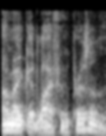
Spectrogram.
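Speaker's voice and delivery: ordinary talk, nothing marked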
